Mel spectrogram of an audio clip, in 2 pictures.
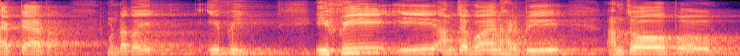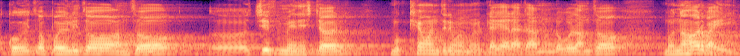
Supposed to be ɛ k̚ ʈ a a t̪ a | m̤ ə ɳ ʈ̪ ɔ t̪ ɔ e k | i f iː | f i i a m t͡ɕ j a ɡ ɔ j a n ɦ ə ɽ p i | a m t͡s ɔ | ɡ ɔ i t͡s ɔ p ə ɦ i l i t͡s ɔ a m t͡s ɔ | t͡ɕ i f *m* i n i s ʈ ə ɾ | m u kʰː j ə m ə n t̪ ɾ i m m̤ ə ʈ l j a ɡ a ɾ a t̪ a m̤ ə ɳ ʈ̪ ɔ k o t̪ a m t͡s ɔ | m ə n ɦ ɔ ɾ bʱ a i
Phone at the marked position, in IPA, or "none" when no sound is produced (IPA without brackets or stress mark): m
